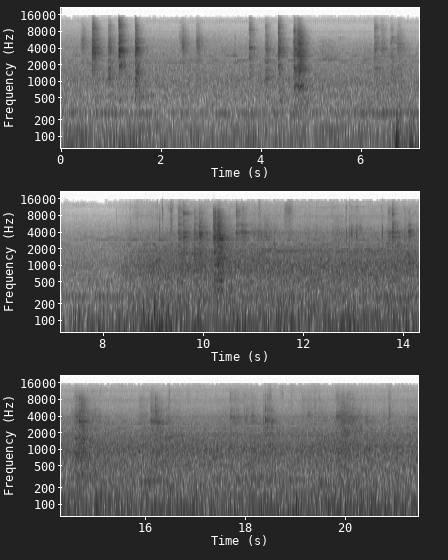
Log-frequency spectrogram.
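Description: Wind blusters loudly against the microphone outdoors.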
